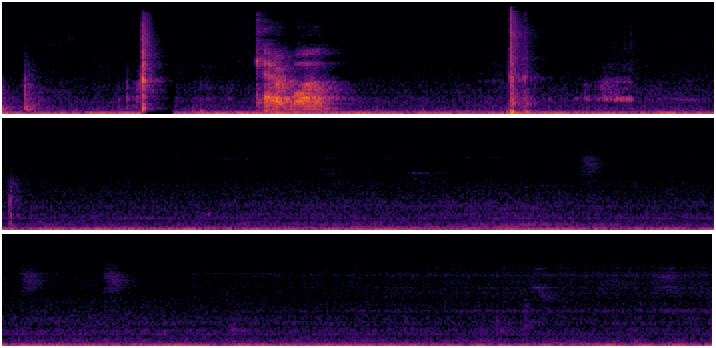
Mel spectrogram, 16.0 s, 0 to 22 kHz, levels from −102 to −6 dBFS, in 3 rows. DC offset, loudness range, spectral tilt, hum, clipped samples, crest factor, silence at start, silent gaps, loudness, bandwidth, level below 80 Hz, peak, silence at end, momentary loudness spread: under 0.1%; 21 LU; -4.5 dB/octave; none; under 0.1%; 30 dB; 0 s; none; -47 LUFS; 13 kHz; -56 dBFS; -22 dBFS; 0 s; 23 LU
